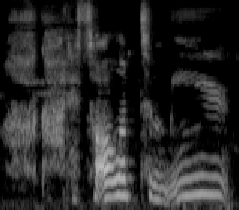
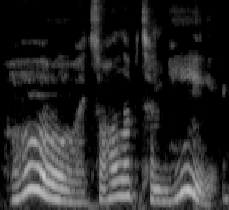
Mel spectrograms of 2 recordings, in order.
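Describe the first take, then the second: First: It is said in a scared, anxious way. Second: It is said in a relaxed, light way.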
